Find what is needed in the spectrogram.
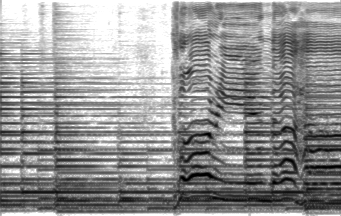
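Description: Live worship song: electric keyboard chords held steadily, then a woman's voice sings a slow line with wavering pitch starting about halfway through, over the keyboard.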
